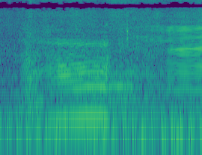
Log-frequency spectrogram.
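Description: Beef cow mooing: one low call about half a second in, then a second, higher call near the end.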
